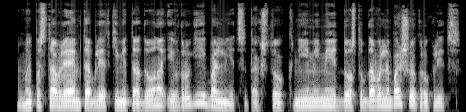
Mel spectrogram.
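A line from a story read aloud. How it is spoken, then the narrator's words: Plain. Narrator (Russian): сказал Нюбок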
